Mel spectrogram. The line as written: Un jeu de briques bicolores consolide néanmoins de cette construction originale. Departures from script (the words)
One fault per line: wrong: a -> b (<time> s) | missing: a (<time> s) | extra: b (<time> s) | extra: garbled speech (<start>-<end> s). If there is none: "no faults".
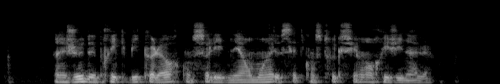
no faults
